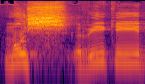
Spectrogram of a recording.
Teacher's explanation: شین پر آواز مخرج میں پھیل جاتی ہے، اس کو صفت تفشی کہتے ہیں۔ مشرکین، یہ جو شین میں آواز ہم نے تھوڑا پھیلائی ہے، یہ صفت تفشی ہے۔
